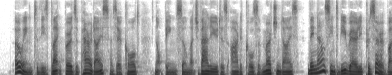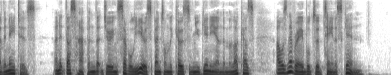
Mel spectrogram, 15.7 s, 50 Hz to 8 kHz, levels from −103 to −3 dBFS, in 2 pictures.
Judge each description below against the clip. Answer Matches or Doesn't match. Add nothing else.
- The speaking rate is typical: Doesn't match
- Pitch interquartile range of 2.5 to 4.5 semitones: Matches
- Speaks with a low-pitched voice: Matches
